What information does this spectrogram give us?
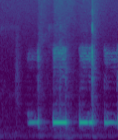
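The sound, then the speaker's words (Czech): Four short electronic phone beeps repeat at an even pace, the tones of a phone call being cut off after airplane mode is switched on. They sound clear, with no talking over them. “A teď to prostě vypadlo.”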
